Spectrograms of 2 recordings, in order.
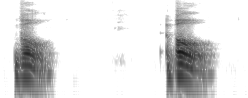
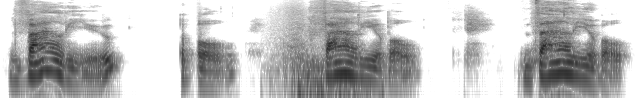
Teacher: these four letters are pronounced as just one syllable which starts with a very very short vowel sound uh uh and then you say b and d together trying not to put any vowel in between bull a bull.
